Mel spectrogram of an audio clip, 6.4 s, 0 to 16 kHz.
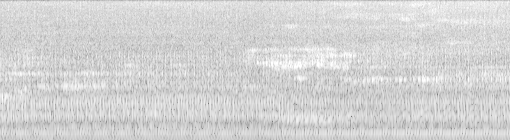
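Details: Kubota B7001 diesel after fitting a new alternator, new radiator hoses and G11 coolant: steady, even idle with a smooth low throb, no knocks, ticks or squeals; charging about 13.1 V, healthy.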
